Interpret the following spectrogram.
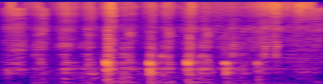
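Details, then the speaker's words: Citroen Berlingo Multispace, engine bay: exhaust heat shield with snapped top bracket shaken by hand, giving light tinny clacks about four or five a second; loose heat shield rattle, one of the car's under-bonnet rattles. "It looks like it's come away quite bad. Show you it down there, you can see it rattling."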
